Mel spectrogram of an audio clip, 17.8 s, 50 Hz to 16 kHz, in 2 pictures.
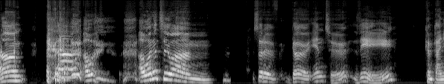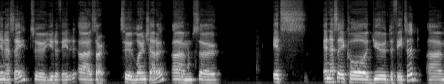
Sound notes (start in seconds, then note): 0.9 laughs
